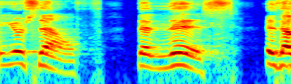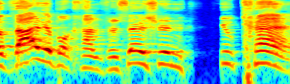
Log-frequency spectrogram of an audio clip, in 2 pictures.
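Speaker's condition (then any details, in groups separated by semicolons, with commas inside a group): Cerebral palsy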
